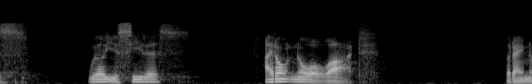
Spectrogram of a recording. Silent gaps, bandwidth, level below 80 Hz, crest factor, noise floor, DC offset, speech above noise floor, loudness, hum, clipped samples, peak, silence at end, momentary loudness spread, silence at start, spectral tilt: none; 7.4 kHz; -54 dBFS; 22 dB; -69 dBFS; under 0.1%; 46 dB; -25 LUFS; none; under 0.1%; -4 dBFS; 0 s; 21 LU; 0 s; -7 dB/octave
